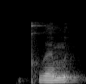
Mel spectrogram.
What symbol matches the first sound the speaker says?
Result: kʷʰ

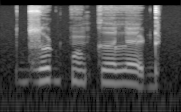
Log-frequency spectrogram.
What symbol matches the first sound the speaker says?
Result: d͡z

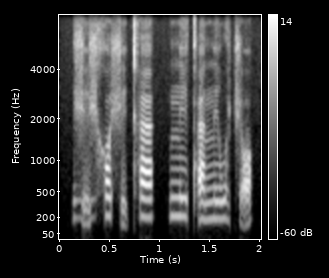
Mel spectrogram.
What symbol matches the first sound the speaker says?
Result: ʒ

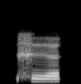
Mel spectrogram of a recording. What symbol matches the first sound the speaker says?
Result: x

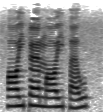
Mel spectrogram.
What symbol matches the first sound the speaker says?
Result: ɔː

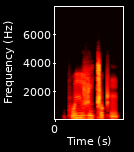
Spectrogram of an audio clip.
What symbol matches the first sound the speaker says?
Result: kʼ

